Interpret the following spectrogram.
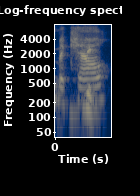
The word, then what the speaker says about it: Michal: Michal? It looks like Michael. Yeah, it's Michal in Hebrew.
